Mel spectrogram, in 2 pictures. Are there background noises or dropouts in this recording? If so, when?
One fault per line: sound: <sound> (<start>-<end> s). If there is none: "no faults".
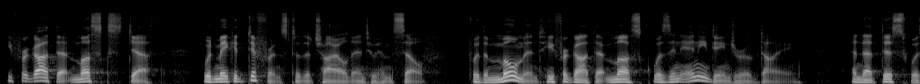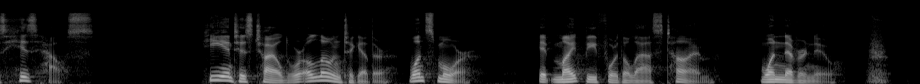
sound: breath (17.8-18.1 s)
